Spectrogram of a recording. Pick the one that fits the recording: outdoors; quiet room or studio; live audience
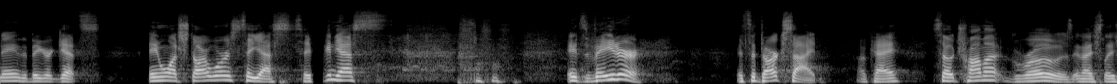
live audience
